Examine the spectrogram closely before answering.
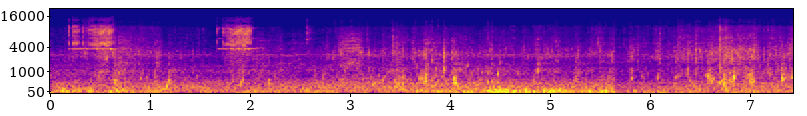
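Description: Water splashing and slapping as a hooked jack crevalle thrashes at the surface in the shallows at the bank, over small waves lapping, with a gust of wind rumbling on the microphone about four and a half seconds in.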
